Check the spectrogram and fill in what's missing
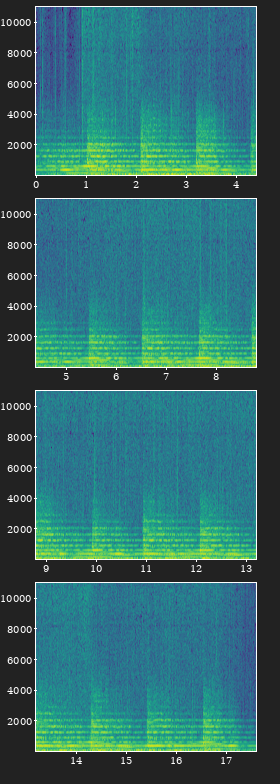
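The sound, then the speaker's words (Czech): Church bells in Plasy peal in a steady, overlapping rhythm, strikes landing roughly every second or so with rich sustained ringing, loud and full over a faint hissy background, an archival radio recording made on magnetic tape. “Zvony plasy.”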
